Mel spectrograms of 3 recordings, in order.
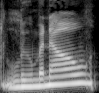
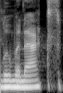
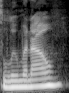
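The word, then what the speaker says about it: Lumineux: So, a while ago, Emily and I used Lumino. It looks like it's spelled Luminex, but it's Lumino.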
